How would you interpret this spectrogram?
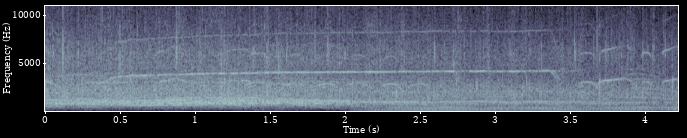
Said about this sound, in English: Can you give Jesus one more time a round of applause? Come on in this place, hallelujah. Can we give Jesus a correct, wonderful hand of applause in this place?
